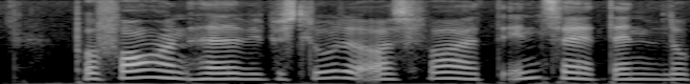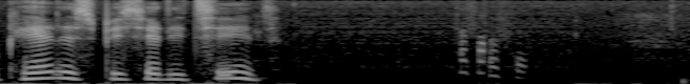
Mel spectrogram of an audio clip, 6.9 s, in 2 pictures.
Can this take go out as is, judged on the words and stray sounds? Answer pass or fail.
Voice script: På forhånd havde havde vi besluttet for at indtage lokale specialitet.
fail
